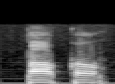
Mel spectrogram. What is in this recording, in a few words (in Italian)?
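"poco", Italian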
